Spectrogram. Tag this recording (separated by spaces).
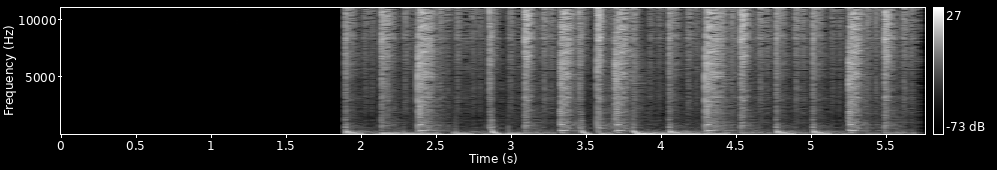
bacon beat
